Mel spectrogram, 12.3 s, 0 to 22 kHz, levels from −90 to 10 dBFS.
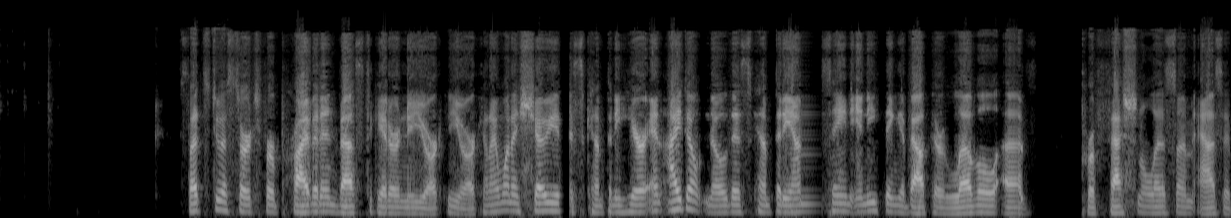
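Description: At 3.53 to 3.56 s there is a short concealed packet loss. About 20 ms of audio never reached the decoder in time, and the receiver bridged the hole by extending the preceding sound for roughly 19 ms before blending back into the real signal. It is heard as a brief smear. The same short fault recurs at 6.61 to 6.64 s, where about 10 ms is missing and the fill runs about 14 ms, giving a brief wobble.

From 5.59 to 5.70 s a burst of packet loss removes about 100 ms of consecutive audio. The receiver continued the last sound for about 99 ms, turning it down as the gap went on, so the passage becomes a held, fading tone or hiss before the audio resumes further along with that stretch gone. A second burst at 10.10 to 10.19 s behaves the same way, with about 80 ms lost and roughly 86 ms of concealment.

Between 8.03 and 8.23 s the sound is replaced by a fading continuation of what came before, lasting about 189 ms, without reaching full silence. 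The audio then picks up further on, with about 190 ms of it absent. This is likely a long network dropout, caught before the concealment had decayed to silence.

A final short concealed packet loss at 11.61 s is a brief smear where about 10 ms was patched with roughly 9 ms of extrapolated sound.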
